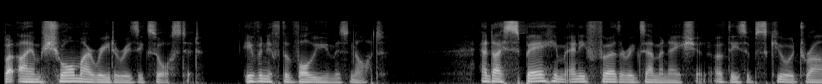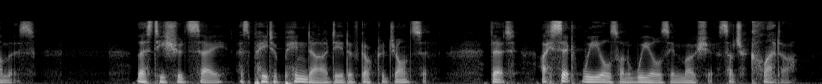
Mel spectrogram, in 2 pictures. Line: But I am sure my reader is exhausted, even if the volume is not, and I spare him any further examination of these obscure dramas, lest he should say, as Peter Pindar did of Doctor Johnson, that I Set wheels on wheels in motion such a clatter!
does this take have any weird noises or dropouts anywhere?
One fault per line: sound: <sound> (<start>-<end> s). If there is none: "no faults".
no faults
